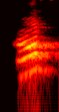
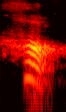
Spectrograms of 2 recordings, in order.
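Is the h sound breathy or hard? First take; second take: hard; breathy. First: The h is said without a puff of breath. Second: The h is said with a puff of breath. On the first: The speaker calls it wrong. "Hot là không có hơi đúng không?" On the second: The speaker calls it right. "Thế bây giờ mình ra hơi này"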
